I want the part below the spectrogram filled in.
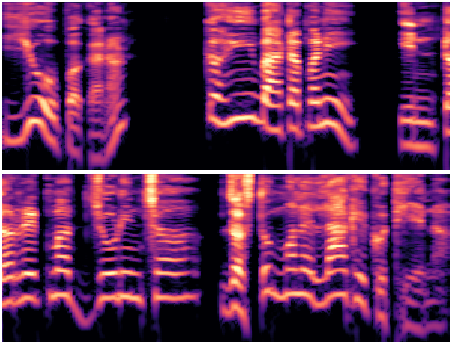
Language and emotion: Nepali, surprised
